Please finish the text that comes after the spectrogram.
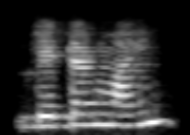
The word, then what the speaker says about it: determine: Um, Determine. Yes, the correction is determine. There is no Determine. mine. Is again E is silent.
